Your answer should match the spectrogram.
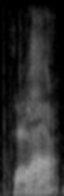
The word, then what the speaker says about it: Poirot: Say wa. Wa. Say foie. Foie. Say pois. Pois. Boom. Poirot.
